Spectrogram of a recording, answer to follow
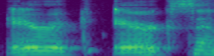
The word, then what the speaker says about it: Erick Erickson: so this guy named Eric Erickson I believe is what it's pronounced as and he wrote an article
